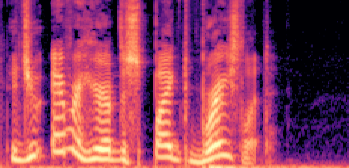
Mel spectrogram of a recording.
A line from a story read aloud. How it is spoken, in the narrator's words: cried Flambeau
